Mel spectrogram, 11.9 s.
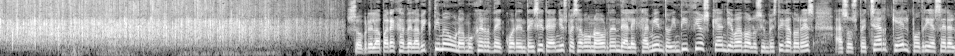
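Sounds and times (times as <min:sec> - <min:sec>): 
large crowd clapping in Parla: 0:00.0 - 0:04.4
speech: 0:04.4 - 0:11.9.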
